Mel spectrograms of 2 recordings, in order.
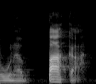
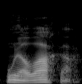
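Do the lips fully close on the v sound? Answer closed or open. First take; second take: closed; open. First: The lips close fully on the consonant. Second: The lips do not fully close on the consonant.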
